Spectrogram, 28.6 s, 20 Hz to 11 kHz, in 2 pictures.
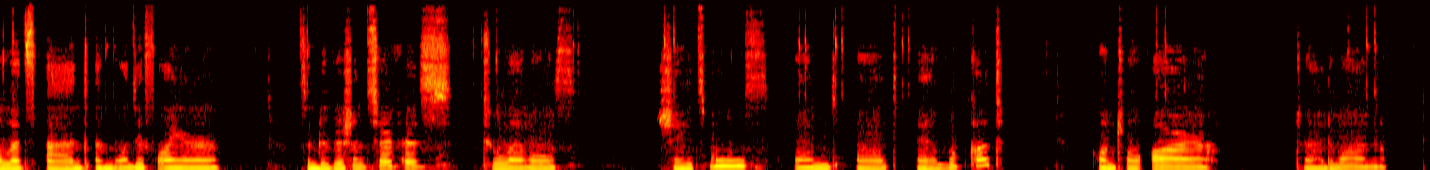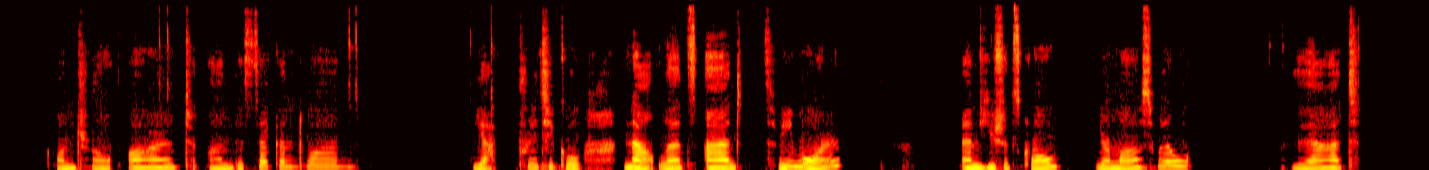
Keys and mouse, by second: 0.0 click, 1.0 shift+middle click, 2.0-4.0 drag, 5.7 click, 6.8 click, 8.9 click, 9.3 click, 11.7 ctrl+r, 16.4 ctrl+r, 20.0 shift+middle click, 22.5 ctrl+r.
